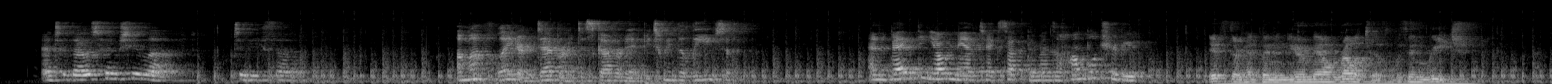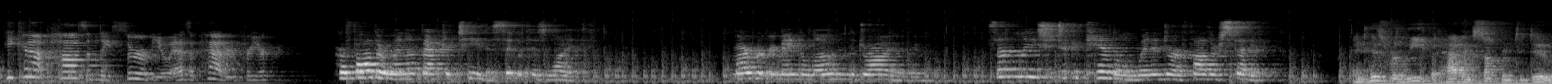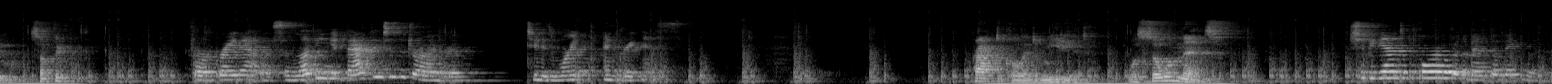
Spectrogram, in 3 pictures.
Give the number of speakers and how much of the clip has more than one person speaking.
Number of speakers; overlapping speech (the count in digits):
5, no overlap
